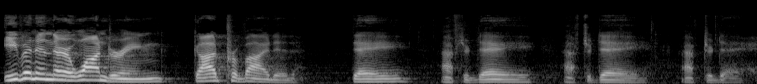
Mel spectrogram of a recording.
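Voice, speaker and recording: A man's voice: medium pitch, animated, takes it slowly. A man with a Southern US accent preaching a sermon, emphatic, with casual asides and restarts.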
